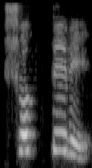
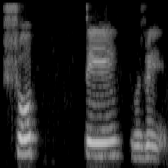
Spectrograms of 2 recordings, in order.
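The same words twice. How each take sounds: First: Said in the usual way. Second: সত্যেরে said very slowly as সৎ-তে-রে; slow syllable demo. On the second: Shown as a demonstration. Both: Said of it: "যেমনটা উচ্চারণ করলাম".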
